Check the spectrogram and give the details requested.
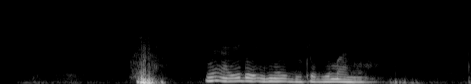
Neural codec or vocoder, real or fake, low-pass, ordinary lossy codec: codec, 16 kHz, 16 kbps, FunCodec, trained on Chinese and English, 50 frames a second; fake; 3.6 kHz; AAC, 24 kbps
